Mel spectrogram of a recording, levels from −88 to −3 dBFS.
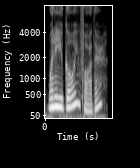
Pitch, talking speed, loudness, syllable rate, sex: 205 Hz, 225 wpm, -17 LUFS, 6.0 syllables/s, female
